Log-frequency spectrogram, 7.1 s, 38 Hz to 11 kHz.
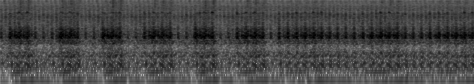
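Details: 74-year-old Greyhound bus diesel started from a new start-stop box after rewiring, to check a leak: diesel clatter at idle with a slow, mild rise and fall in loudness, otherwise steady. The engine runs normally at tick-over.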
